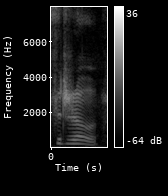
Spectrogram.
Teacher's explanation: इसमें जो हमारी टिप ऑफ द टंग है वो रोल बैक कर जाती है या पीछे की ओर घूम जाती है towards the back part of the teeth ridge. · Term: पोस्ट एल्वियोलर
